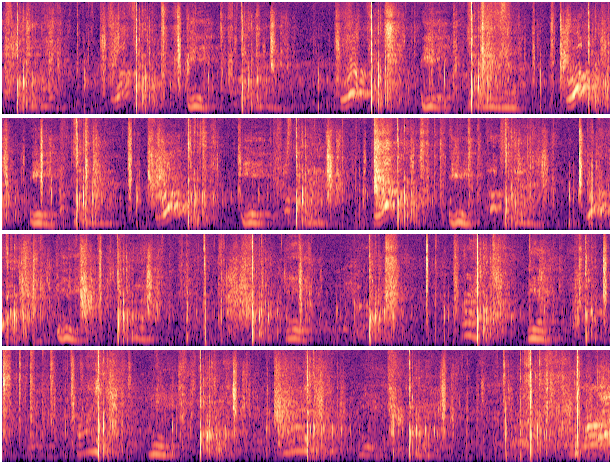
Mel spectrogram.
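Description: Tennis rally on clay: the racquets strike the ball back and forth about once a second, each shot with a player's short grunt, along with shoes scuffing on the clay.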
